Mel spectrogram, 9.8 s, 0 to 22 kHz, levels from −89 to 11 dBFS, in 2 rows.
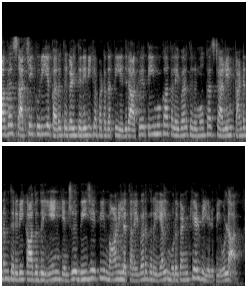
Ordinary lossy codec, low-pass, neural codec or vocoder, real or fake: Opus, 16 kbps; 7.2 kHz; none; real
